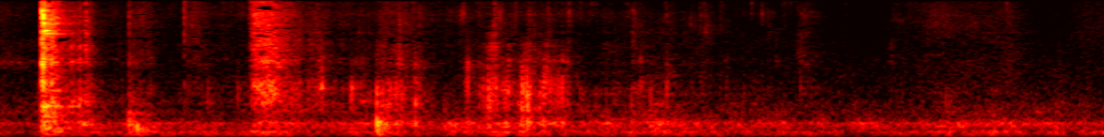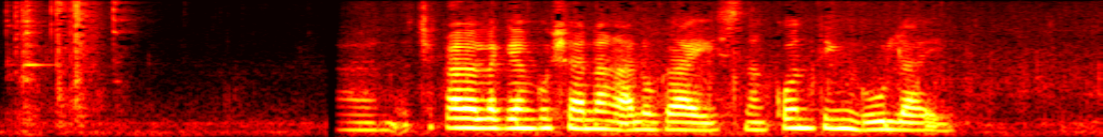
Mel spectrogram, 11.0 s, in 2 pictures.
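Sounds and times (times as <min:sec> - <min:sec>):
stirring noodles in broth: 0:00.2 - 0:04.2.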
